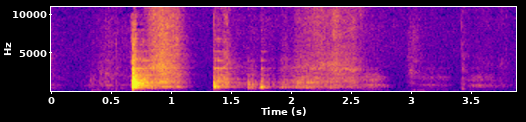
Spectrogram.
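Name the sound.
chopping onion with a Mac chef's knife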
